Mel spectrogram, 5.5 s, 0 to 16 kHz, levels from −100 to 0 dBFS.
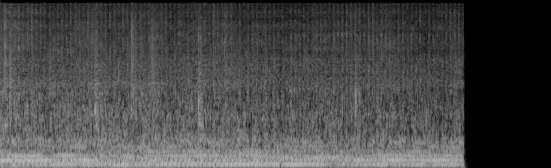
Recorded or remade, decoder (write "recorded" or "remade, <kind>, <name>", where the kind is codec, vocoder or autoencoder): remade, vocoder, BigVGAN v2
